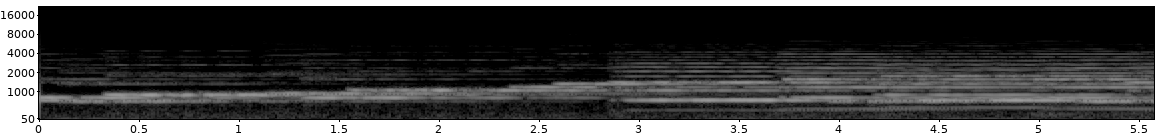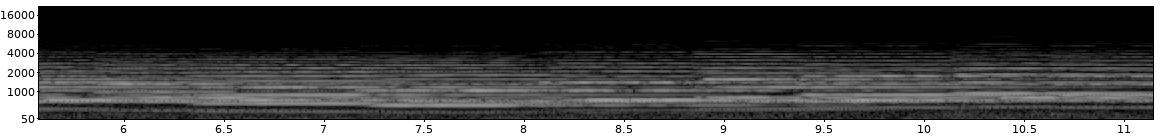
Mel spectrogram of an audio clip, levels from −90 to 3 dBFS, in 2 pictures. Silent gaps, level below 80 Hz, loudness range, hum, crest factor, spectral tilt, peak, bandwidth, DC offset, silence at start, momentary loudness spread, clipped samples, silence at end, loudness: none; -70 dBFS; 2 LU; none; 12 dB; -3.5 dB/octave; -26 dBFS; 7.6 kHz; under 0.1%; 0 s; 4 LU; under 0.1%; 0 s; -39 LUFS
